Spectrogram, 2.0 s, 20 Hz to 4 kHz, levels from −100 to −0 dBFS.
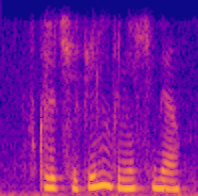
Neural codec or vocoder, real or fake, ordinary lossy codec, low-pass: codec, 16 kHz in and 24 kHz out, 2.2 kbps, FireRedTTS-2 codec; fake; Opus, 64 kbps; 3.6 kHz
